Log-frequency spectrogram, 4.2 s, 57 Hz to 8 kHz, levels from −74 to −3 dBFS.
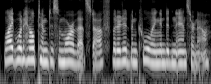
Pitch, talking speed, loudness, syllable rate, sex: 205 Hz, 255 wpm, -19 LUFS, 5.5 syllables/s, female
